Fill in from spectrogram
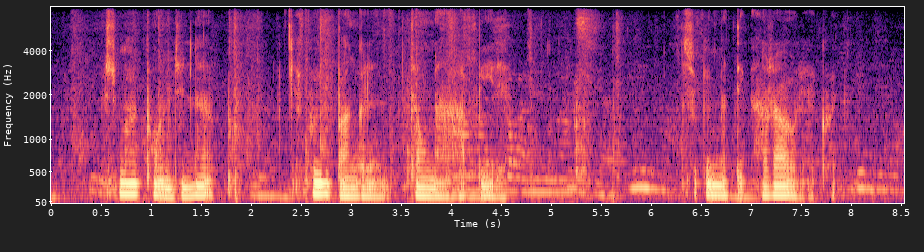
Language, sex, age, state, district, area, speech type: Manipuri, female, 60+, Manipur, Imphal East, rural, spontaneous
